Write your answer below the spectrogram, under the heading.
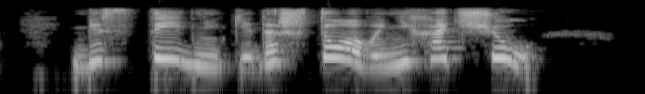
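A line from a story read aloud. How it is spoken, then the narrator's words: Shouting. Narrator (Russian): уже кричала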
